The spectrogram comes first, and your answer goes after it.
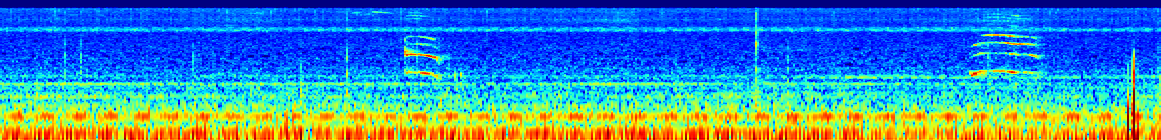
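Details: Little orange kitten, an adopted stray, indoors, making two brief high meows about four seconds apart over a quiet, steady hum, with a sharp knock right at the end.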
